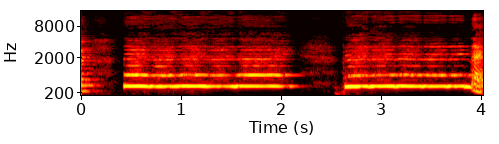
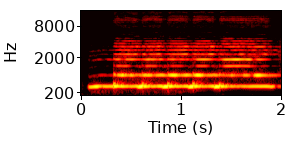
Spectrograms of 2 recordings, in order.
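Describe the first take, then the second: First: High, breathy nay exercise; airy falsetto nays. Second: High "nay" with a strong N, resonating in the nose; nasal nay. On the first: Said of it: "Try it really breathy first". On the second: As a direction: lean on the N of "nay". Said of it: "emphasize the N a bit more". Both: Shown as a demonstration.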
